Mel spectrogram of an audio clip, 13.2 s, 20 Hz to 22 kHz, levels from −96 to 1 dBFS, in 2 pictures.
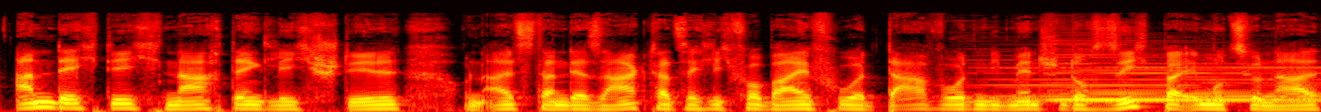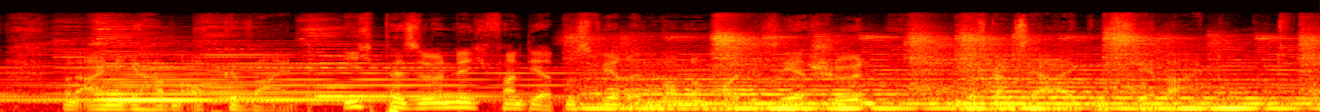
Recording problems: background music; very loud; from 5.5 s on; 3 dB above the speech

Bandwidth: 14.5 kHz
